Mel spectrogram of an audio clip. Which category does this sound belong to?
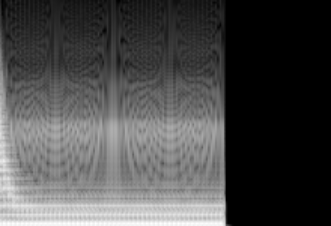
Instrument samples > Synths / Electronic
